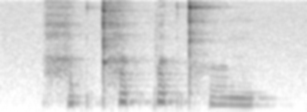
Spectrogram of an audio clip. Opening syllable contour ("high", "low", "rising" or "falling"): rising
